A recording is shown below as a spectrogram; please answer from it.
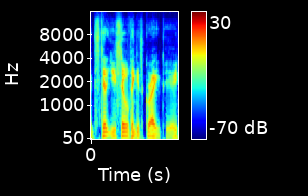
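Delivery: skeptical, doubtful, needling, disapproving tone. Asking another speaker whether they still like their favourite film: skeptical disapproving tone. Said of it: "don't say it in that tone of voice".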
